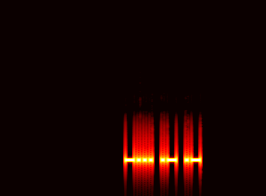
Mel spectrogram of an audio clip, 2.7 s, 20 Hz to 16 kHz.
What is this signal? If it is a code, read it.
Morse code, heard as a keyed tone, about 40 wpm, 700 Hz. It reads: BAA
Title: All Cut Numbers - 3-Digit 40wpm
